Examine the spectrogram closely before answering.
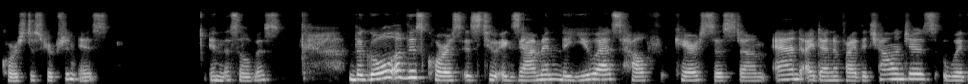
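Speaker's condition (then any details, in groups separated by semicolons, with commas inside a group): No condition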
